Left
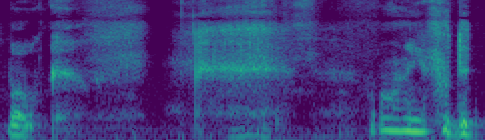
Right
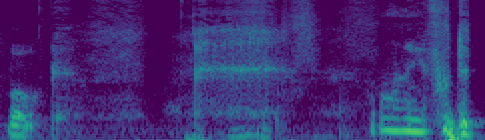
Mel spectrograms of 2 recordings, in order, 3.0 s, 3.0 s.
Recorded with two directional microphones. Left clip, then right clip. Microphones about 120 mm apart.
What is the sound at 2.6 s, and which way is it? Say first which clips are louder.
Speech: left 1 dB; 60° right (ahead or behind).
